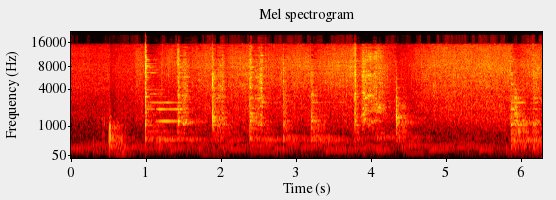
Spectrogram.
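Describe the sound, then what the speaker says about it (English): Kielbasa and hash browns fry on a Blackstone griddle under a steady close sizzle, broken by a series of sharp metallic scrapes as a spatula turns and pushes the food, about once a second. "That is what we're going for when we're browning up the kielbasa."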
